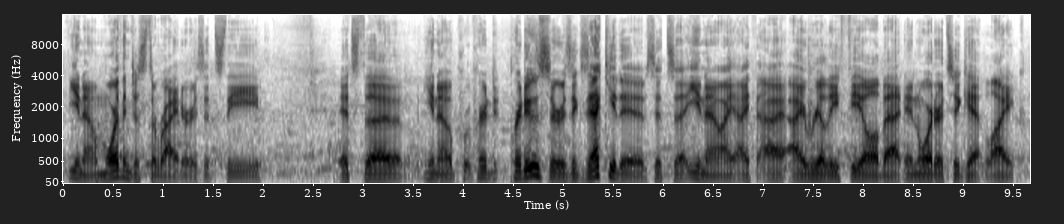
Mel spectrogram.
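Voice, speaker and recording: A man with a lowish, bright and forceful voice is interviewed on a red carpet. His delivery is halting, with words often repeated as he forms his thought. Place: red carpet at an awards event.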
